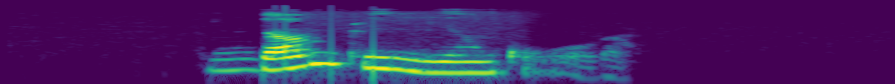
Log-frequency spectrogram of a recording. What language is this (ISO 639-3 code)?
bax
